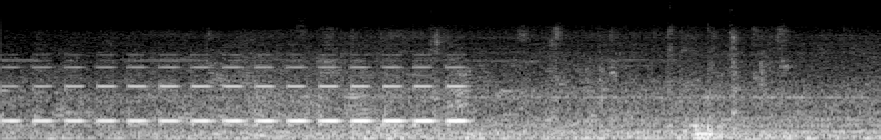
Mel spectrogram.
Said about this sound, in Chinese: 我有的时候看东西看累了，我会闭上眼睛，站在那儿去听这个地铁运转的声音。然后你在听这个地铁运转的声音的时候，就难免会听到一些人的对话呀，或者什么的。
